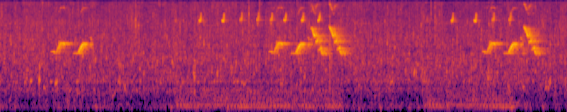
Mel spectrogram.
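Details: By a waterfall, a blue-black grassquit gives short buzzy bursts of rapid rising notes about every two seconds, with high ticking notes, a low hum and steady water noise.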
